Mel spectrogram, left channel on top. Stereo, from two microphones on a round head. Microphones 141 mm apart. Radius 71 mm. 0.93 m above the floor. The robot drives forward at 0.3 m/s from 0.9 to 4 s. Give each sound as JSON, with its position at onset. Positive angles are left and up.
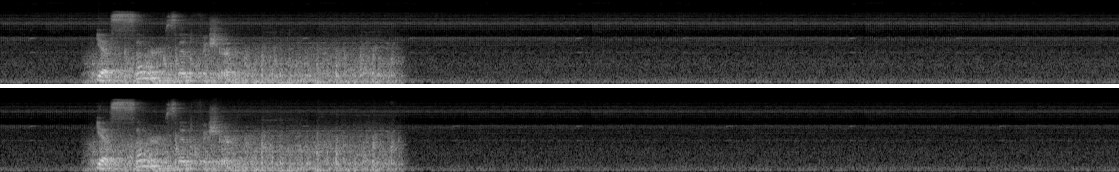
{"t": 1.0, "sound": "a woman speaking", "side_deg": -15, "distance_m": 0.5}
